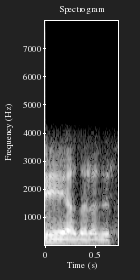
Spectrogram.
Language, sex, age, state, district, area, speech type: Nepali, male, 18-30, West Bengal, Kalimpong, rural, conversation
